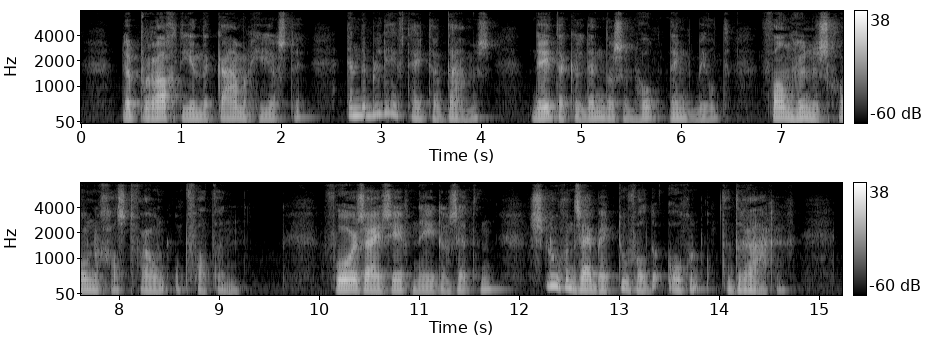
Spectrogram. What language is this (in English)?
Dutch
